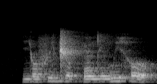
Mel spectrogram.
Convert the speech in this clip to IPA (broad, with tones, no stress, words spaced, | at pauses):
jo˧fi˦d͡ʒo˦˨ kɛ̃˨˦dĩ˧mi˦ho˦˨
